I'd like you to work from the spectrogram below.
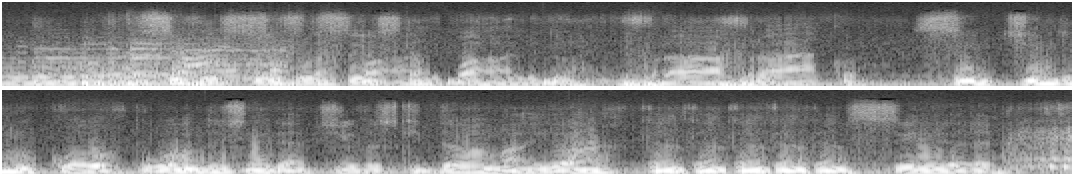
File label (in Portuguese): FM comercial; Difusora FM Ituiutaba MG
